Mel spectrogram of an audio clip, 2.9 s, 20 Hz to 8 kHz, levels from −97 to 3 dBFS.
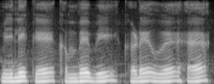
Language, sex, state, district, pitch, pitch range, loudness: Hindi, male, Uttar Pradesh, Saharanpur, 140 Hz, 130-150 Hz, -14 LUFS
